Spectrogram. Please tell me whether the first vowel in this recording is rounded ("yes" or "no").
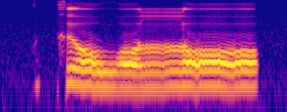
yes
